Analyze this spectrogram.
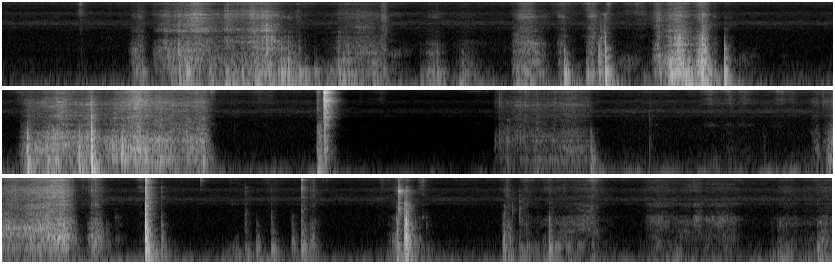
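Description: Old cast-iron meat grinder being handled and worked by hand: its dry, unrestored mechanism gives scraping, grating stretches of a second or two, with a few sharp metal clicks as the housing latch and hinged halves are worked.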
